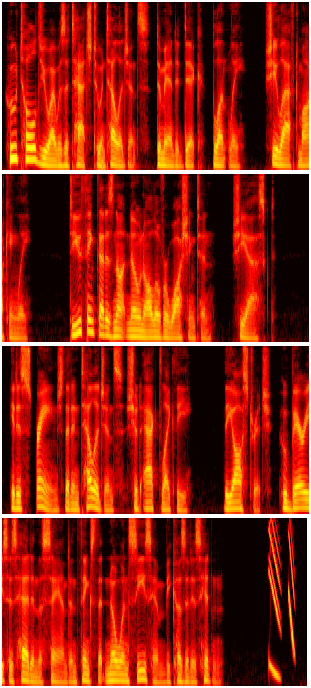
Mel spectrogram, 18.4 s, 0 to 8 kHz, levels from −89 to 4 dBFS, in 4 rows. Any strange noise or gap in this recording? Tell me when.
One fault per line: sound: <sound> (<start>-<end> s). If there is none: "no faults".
sound: dropout (9.6-9.7 s)
sound: chirp (17.8-18.2 s)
